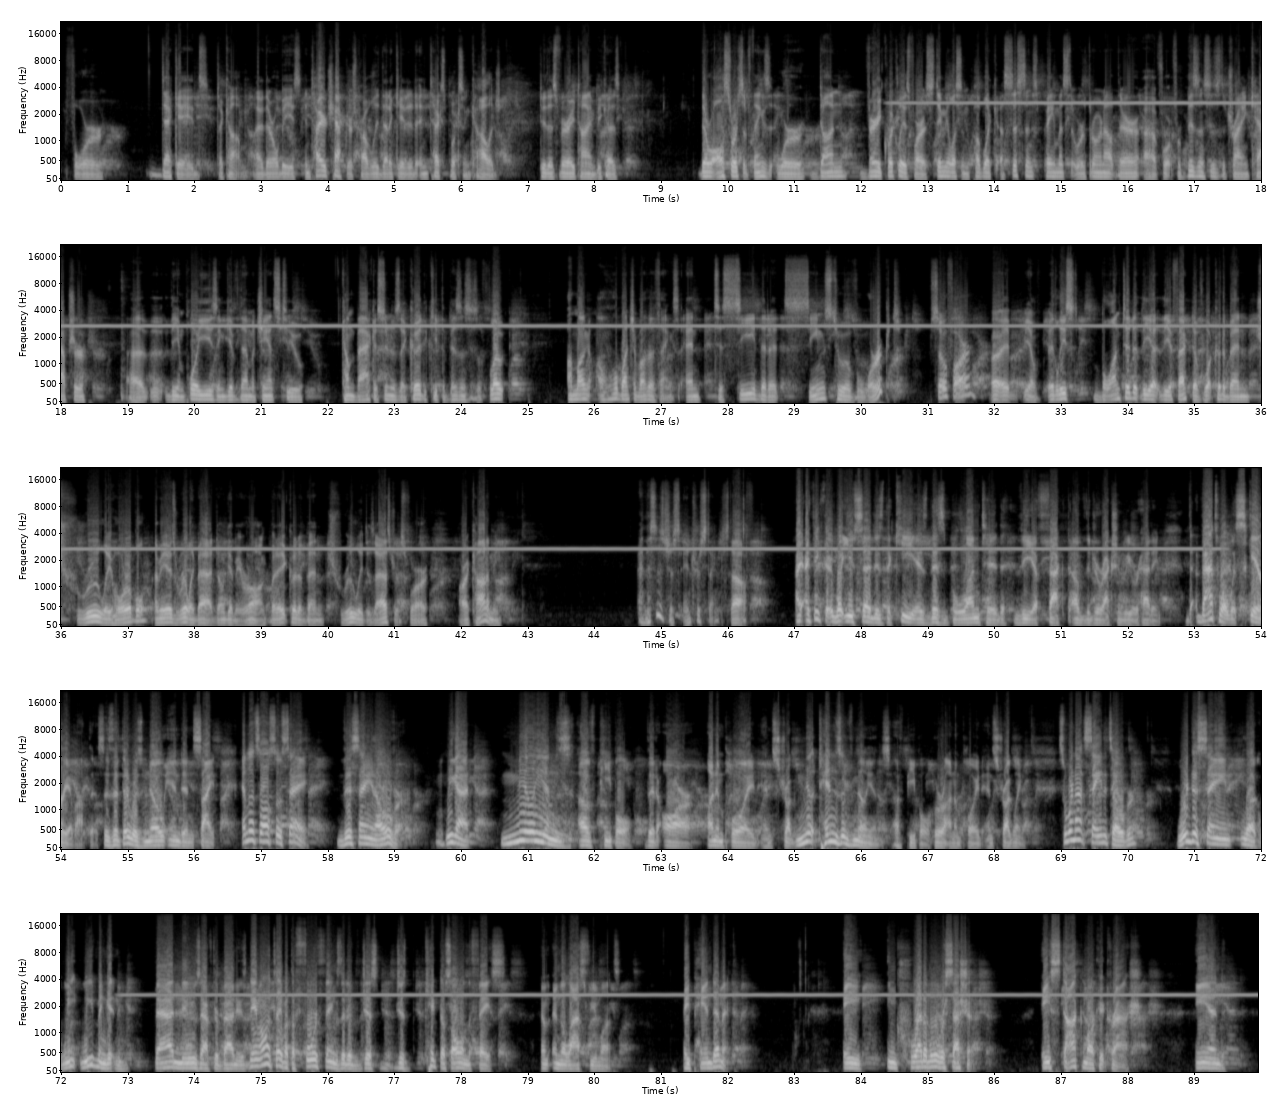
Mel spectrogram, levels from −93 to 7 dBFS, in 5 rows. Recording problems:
echo of what is said; noticeable; throughout; 280 ms later, 15 dB below the speech
distortion; slight; 4% of the sound clipped
high-pitched whine; loud; from 12 to 53 s and from 1:13 on; 2.5 kHz, 6 dB below the speech

